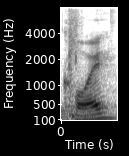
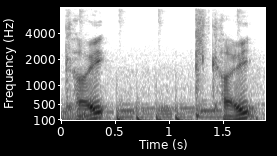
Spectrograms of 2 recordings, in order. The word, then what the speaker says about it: 佢: So I kind of imagine it as like saying koi, like the fish koi, and then putting a slight E into it. So it's like koi.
